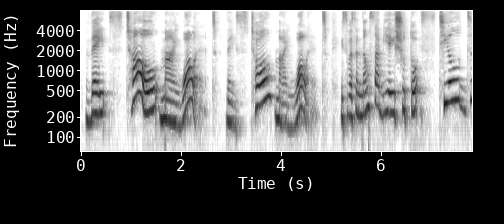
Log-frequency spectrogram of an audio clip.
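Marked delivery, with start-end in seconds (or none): 0.1-4.9 very slow, careful model sentence; teacher modelling the answer at half speed. Shown as a demonstration. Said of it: "How would you say that in English?". 6.8-7.8 stealed said as a deliberate mistake; mock wrong past tense stealed; wrong form. Shown as a demonstration. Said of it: "não dá certo".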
